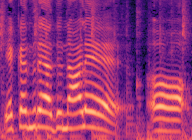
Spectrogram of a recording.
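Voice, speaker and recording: Female TV news anchor, Karnataka accent, high register, emphatic live delivery, faint music bed. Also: slow pace.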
